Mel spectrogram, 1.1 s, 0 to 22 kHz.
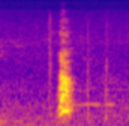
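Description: A single short dog bark, a small pup's yip in The Witcher 3: Wild Hunt, rings out once at moderate volume against quiet game ambience.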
